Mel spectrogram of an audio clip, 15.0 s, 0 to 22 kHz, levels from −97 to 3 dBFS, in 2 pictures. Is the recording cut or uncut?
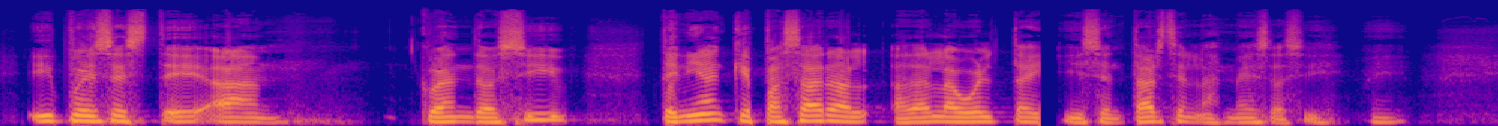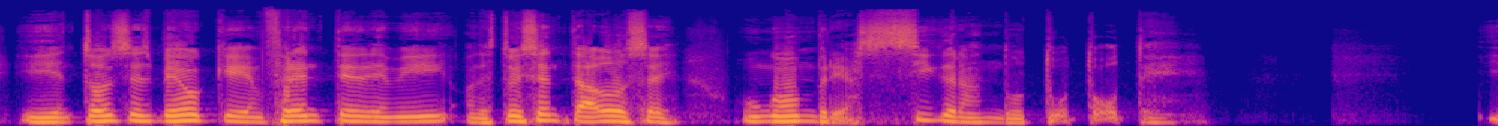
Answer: cut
